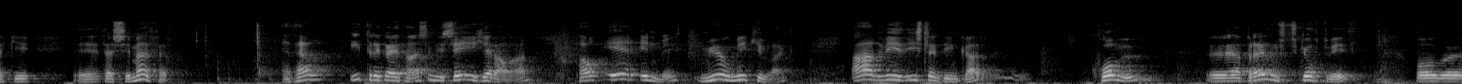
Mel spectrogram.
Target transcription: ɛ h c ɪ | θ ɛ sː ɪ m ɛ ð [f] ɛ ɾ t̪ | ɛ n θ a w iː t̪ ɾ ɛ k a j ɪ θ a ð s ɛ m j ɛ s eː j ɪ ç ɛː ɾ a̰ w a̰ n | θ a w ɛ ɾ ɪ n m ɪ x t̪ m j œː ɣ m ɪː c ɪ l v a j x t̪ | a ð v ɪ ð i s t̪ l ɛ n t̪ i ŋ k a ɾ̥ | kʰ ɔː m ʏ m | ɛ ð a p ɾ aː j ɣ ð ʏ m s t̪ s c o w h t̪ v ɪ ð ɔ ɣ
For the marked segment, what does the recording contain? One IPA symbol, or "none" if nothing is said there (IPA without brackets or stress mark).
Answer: f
